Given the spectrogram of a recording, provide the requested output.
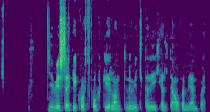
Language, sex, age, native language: Icelandic, male, 30-39, Icelandic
